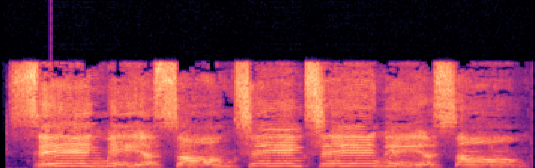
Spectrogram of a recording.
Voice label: Sing me a song, Vocals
